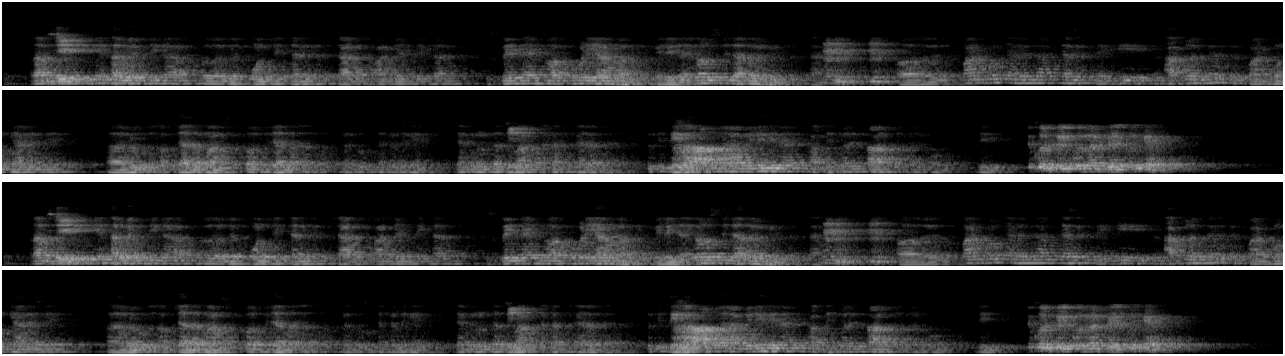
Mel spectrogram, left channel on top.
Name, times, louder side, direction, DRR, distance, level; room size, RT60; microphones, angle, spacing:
voice 1, 0.3-4.4 4.8-7.8 8.1-8.3 8.9-13.4 13.8-17.0 17.3-18.9 19.3-22.2 22.5-22.7, left 1 dB, 50° right, -7 dB, 0.9 m, -34 dB
voice 2, 8.2-8.8 19.5-19.9 21.5-21.6 23.1-24.4, left 1 dB, ahead, -9 dB, 0.5 m, -29 dB
2.1 x 2.0 x 3.0 m, 1.4 s
head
